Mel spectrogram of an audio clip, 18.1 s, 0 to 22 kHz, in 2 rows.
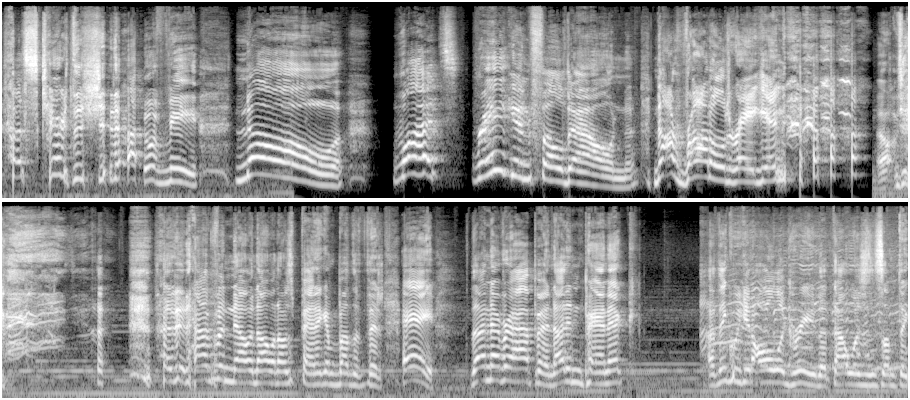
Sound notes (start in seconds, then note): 7.8 laughs; 9.0 wheezing laugh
